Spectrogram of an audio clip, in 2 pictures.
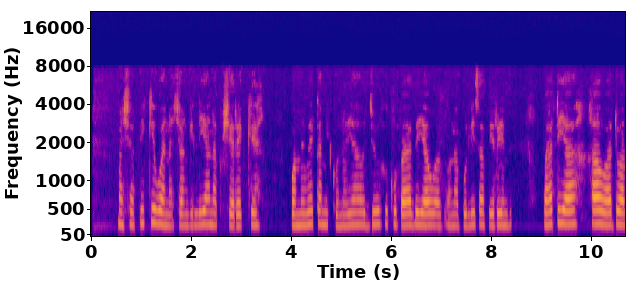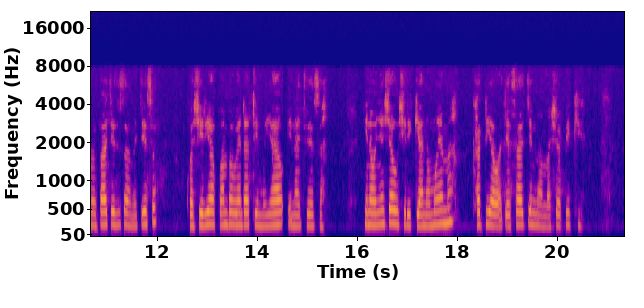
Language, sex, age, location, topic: Swahili, female, 25-35, Nakuru, government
